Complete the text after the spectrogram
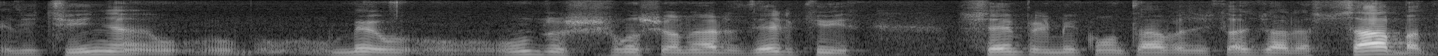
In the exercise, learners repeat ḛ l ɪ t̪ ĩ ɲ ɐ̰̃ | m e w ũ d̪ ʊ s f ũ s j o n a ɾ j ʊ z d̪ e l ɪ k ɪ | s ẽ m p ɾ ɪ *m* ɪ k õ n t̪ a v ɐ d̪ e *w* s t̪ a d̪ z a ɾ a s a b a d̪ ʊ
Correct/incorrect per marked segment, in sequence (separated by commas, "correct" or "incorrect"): correct, incorrect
